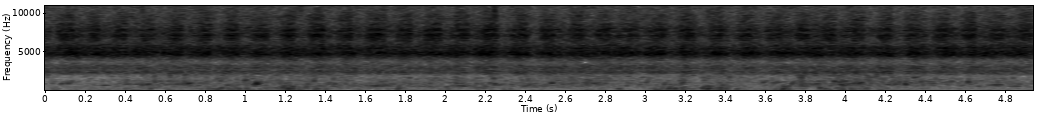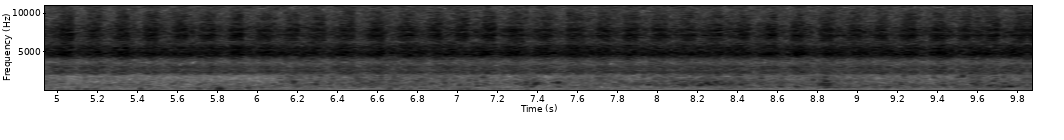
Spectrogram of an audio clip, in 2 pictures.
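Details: Cicada chorus on Croatia's Badija island: a continuous shrill, pulsing high-pitched drone over the broad hiss of waves from the nearby sea.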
